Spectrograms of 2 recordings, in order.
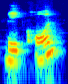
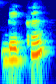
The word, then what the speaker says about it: bacon: example bacon so uh the sound of O here it's not Bon it's bacon so it sounds like a a sound it has a u sound in it camel so it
